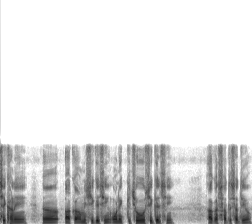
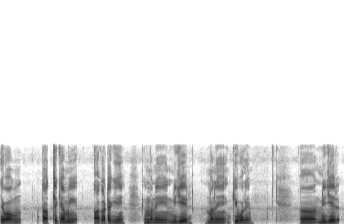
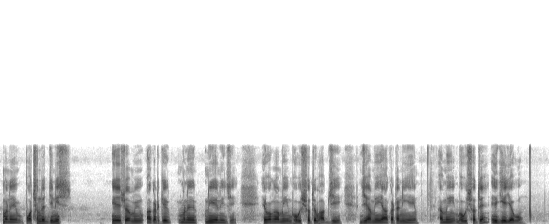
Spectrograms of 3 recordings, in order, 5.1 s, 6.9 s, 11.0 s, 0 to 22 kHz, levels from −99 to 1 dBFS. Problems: constant background noise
